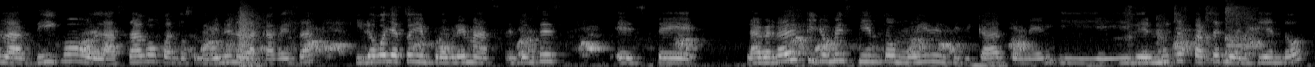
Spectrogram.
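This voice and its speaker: High-voiced woman on a noisy, dull line. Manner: candid, self-reflective. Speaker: study group participant. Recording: dull mic with loud background noise.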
